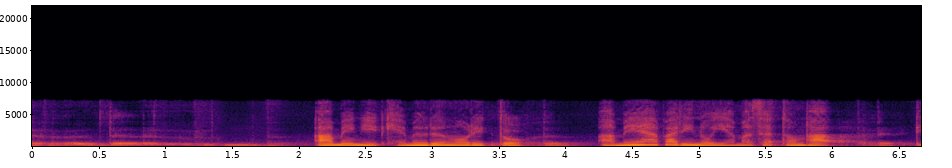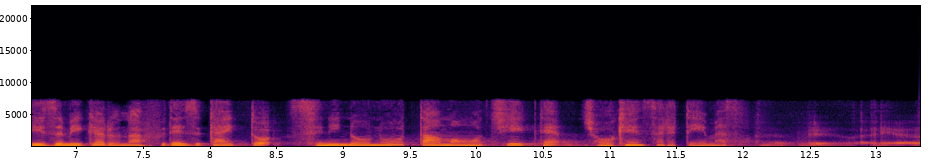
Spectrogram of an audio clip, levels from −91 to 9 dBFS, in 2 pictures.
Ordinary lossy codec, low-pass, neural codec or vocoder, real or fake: none; 7.2 kHz; codec, 16 kHz, 0.5 kbps, X-Codec, WavLM features, trained on Multilingual LibriSpeech; fake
